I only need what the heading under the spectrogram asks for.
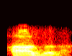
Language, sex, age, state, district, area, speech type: Kannada, male, 45-60, Karnataka, Dharwad, rural, conversation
